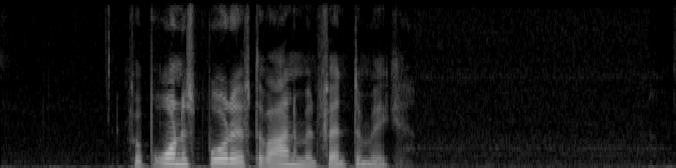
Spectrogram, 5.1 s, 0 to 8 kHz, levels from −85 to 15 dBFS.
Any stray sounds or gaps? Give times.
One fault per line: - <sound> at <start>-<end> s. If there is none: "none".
none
